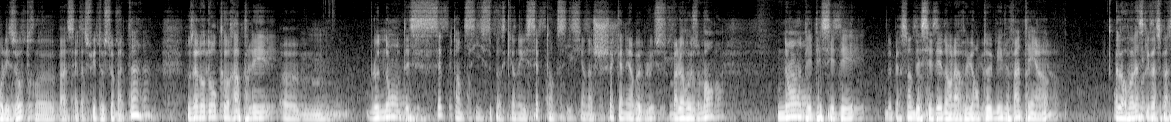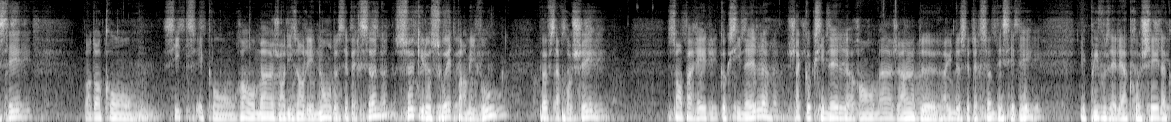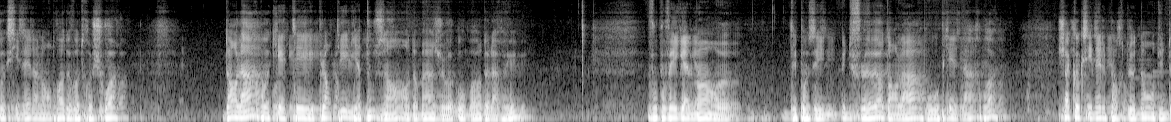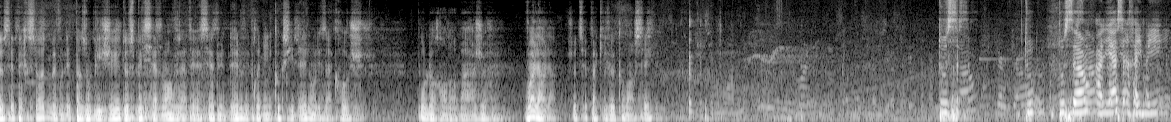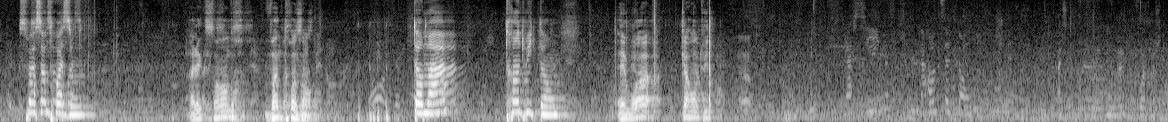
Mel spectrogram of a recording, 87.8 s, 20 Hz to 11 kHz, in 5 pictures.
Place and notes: Place de l'Albertine, Bruxelles, Belgique - Reading the names of the 76 homeless people who died on the street in 2021
A tree was planted 12 years ago to honor the homeless who died on the streets.
Un arbre a été planté il y a 12 ans pour rendre hommage aux morts de la rue.
Chaque année la liste de tous ceux qui sont morts dans la rue est lue ici.
Tech Note : Olympus LS5 internal microphones.
Brussel-Hoofdstad - Bruxelles-Capitale, Région de Bruxelles-Capitale - Brussels Hoofdstedelijk Gewest, België / Belgique / Belgien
